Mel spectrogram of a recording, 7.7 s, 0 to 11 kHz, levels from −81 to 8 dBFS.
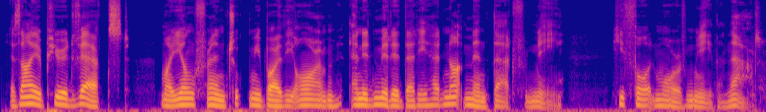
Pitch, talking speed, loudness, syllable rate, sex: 130 Hz, 225 wpm, -17 LUFS, 4.9 syllables/s, female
